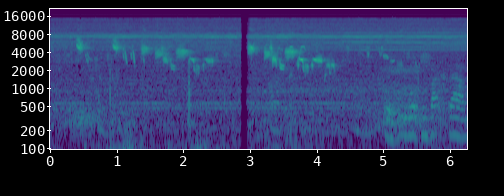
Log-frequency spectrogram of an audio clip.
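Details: Greenish warbler (Phylloscopus trochiloides) singing: two rapid, jumbled bursts of thin, high chirping notes, separated by a short pause, over a low background rumble and faint voices.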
